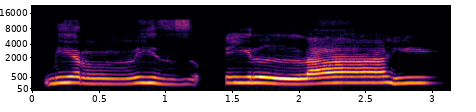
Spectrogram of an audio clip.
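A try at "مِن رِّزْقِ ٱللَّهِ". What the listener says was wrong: Roknya yuk lebih lebih rebah lagi, lebih istighfar lagi, jangan sampai ujung lidahnya menggulung sampai ke badan lidah. Maksudnya kayak gini, mir, miris, miris. Jadi dia naik dulu, turun lagi, naik dulu, turun lagi gitu ya, nggak nggulung. Miri, miri. Jadi naiknya hanya begini. Ya, kalau ini rongga mulut ya, ini atasnya gusi ya. Dia hanya begini. Miri, miri, bukan begini.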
